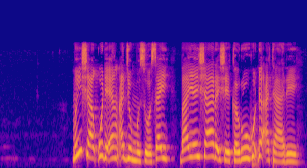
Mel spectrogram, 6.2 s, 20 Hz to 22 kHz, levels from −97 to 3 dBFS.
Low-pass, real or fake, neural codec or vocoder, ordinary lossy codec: none; real; none; none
